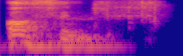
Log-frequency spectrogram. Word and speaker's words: often: social media okay yes number two often T is not pronounced okay I could see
